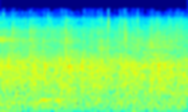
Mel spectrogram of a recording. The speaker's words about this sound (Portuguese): Vamos aplaudir mais porque está chegando e tem mais. Está chegando mais. Vem filho pródigo, vem filha pródiga. E está chegando mais. E todos que não têm igreja, vem aqui para frente e vamos aplaudir mais.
